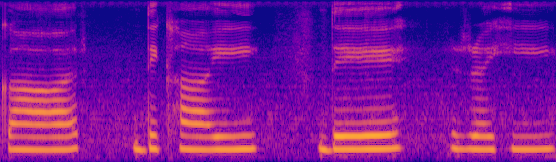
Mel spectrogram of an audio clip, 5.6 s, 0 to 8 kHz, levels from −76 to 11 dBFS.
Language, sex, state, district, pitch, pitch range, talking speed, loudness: Hindi, male, Punjab, Fazilka, 245 Hz, 240-250 Hz, 45 wpm, -13 LUFS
